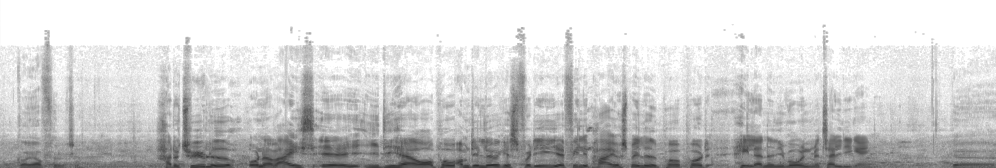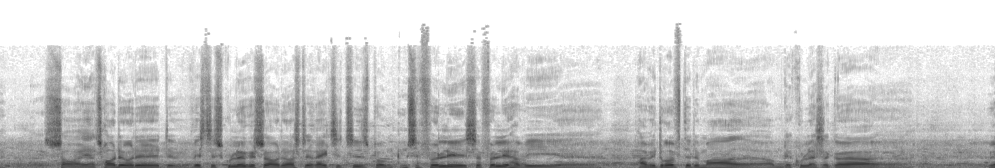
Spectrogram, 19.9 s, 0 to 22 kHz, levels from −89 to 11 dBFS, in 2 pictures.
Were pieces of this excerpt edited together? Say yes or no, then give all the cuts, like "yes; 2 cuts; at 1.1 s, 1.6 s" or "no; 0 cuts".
yes; 3 cuts; at 4.5 s, 9.5 s, 13.9 s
